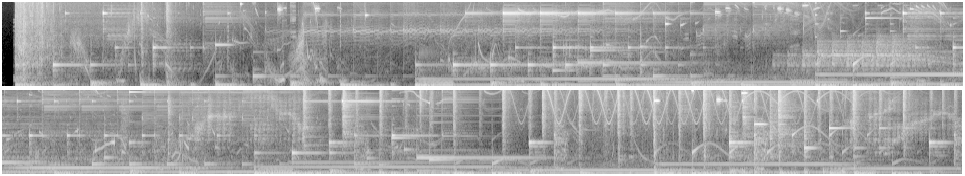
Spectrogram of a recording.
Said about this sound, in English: A genuine question about that, though. Do you think seriously that once you've got past the fact that, hey, we've made a record with a washing machine, that there's actually more to it?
